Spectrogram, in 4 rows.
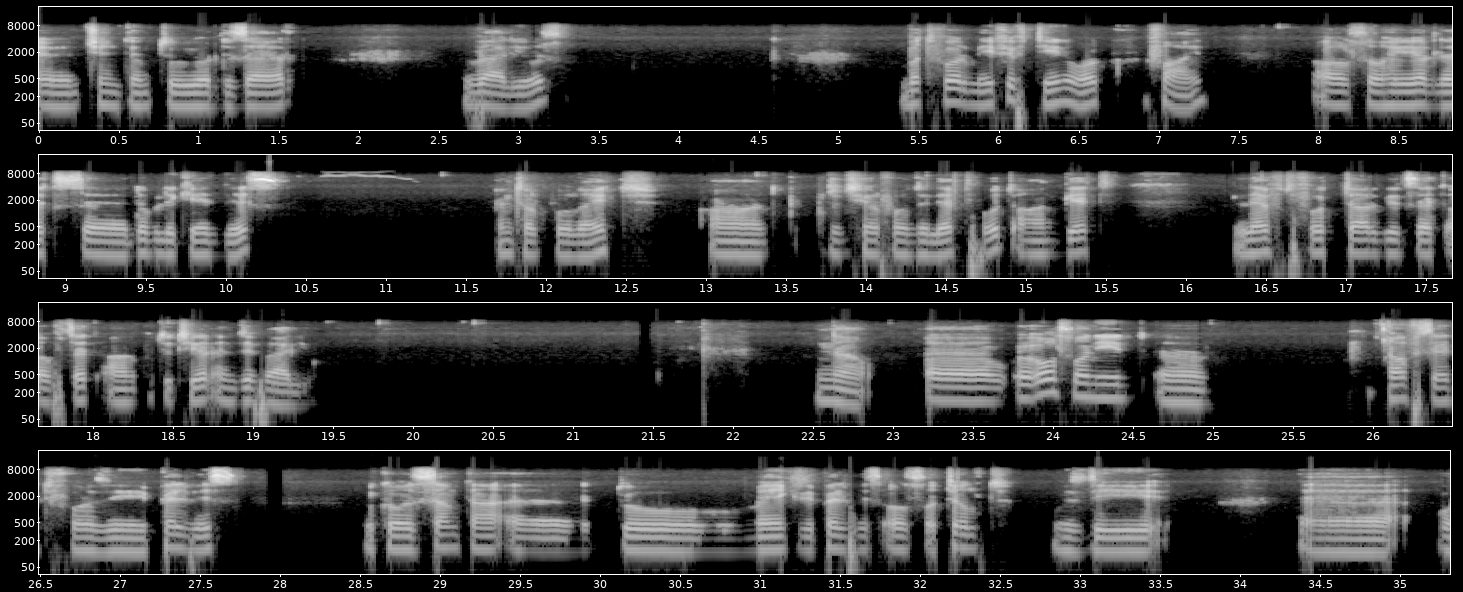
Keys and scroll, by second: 9.6 ctrl+d.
